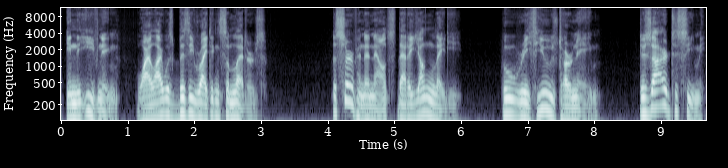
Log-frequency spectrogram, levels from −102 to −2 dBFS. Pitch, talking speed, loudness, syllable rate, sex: 105 Hz, 155 wpm, -19 LUFS, 5.5 syllables/s, male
